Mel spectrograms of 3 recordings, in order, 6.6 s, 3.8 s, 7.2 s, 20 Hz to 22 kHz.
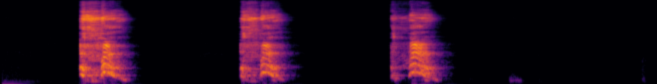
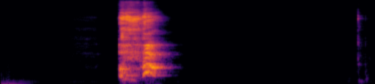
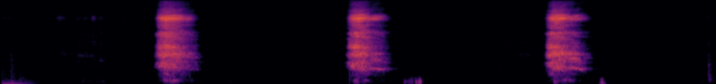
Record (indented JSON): {
  "three_cough_length": "6.6 s",
  "three_cough_amplitude": 32768,
  "three_cough_signal_mean_std_ratio": 0.32,
  "cough_length": "3.8 s",
  "cough_amplitude": 25579,
  "cough_signal_mean_std_ratio": 0.27,
  "exhalation_length": "7.2 s",
  "exhalation_amplitude": 9524,
  "exhalation_signal_mean_std_ratio": 0.29,
  "survey_phase": "beta (2021-08-13 to 2022-03-07)",
  "age": "45-64",
  "gender": "Female",
  "wearing_mask": "No",
  "symptom_none": true,
  "smoker_status": "Never smoked",
  "respiratory_condition_asthma": false,
  "respiratory_condition_other": false,
  "recruitment_source": "Test and Trace",
  "submission_delay": "0 days",
  "covid_test_result": "Negative",
  "covid_test_method": "LFT"
}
